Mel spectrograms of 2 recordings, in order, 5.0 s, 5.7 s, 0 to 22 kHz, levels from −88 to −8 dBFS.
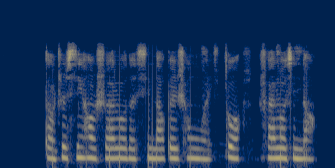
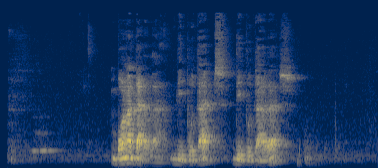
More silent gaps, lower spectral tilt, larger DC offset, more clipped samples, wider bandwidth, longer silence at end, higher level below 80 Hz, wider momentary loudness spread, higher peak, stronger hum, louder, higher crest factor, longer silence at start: neither; second, -2.5 dB/octave vs -4.5 dB/octave; neither; neither; second, 8 kHz vs 16 kHz; second, 0.3 s vs 1 s; first, -70 dBFS vs -86 dBFS; second, 12 LU vs 26 LU; second, -16 dBFS vs -10 dBFS; neither; second, -35 LUFS vs -30 LUFS; about the same, 20 dB vs 22 dB; first, 0.7 s vs 0.5 s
